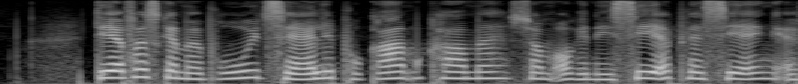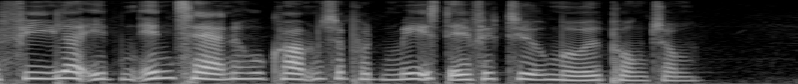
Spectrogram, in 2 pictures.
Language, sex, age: Danish, female, 51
